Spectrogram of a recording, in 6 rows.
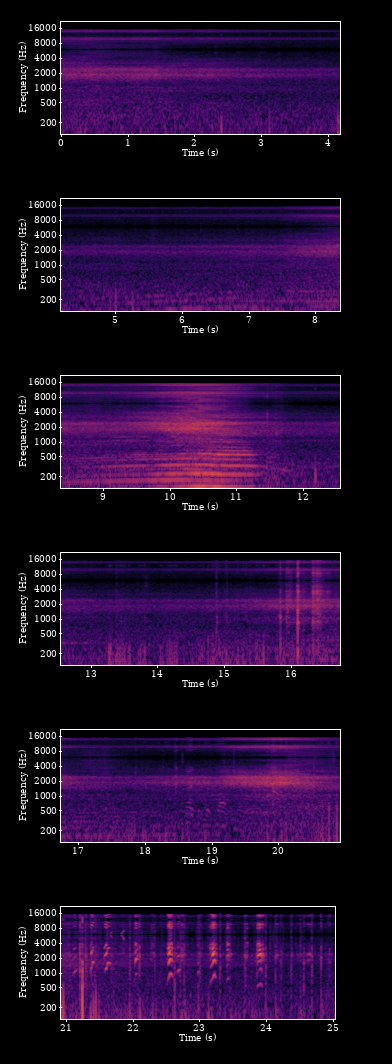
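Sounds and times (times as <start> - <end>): car driving past: 5.4 - 13.1, 15.1 - 22.0
wind buffeting microphone: 13.1 - 16.8, 19.8 - 25.0.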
